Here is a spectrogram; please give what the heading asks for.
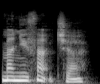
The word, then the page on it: manufacture: British English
